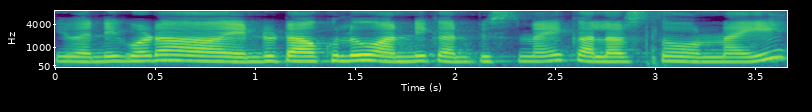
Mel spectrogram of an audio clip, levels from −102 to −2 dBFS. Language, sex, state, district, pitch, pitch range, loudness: Telugu, female, Andhra Pradesh, Visakhapatnam, 225 Hz, 215-235 Hz, -16 LUFS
